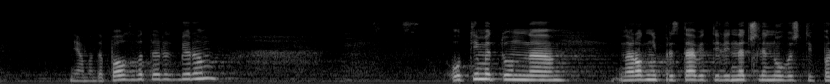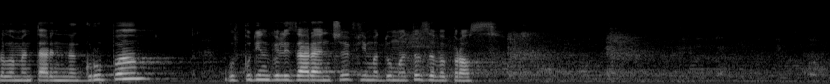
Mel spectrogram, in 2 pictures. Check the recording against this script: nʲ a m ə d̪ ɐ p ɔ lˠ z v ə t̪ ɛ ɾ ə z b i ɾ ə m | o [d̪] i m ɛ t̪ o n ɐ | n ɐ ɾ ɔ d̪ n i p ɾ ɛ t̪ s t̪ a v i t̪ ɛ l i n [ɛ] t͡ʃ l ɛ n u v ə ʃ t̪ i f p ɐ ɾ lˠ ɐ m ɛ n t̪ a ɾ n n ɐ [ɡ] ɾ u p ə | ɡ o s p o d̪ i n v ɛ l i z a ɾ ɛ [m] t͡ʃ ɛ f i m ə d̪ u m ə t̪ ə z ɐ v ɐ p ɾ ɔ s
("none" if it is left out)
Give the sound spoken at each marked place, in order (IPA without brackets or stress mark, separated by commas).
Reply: t̪, ɛ, ɡ, n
